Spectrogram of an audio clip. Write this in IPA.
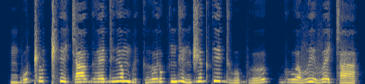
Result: m b o˩˥ ɡ͡ǁ ɵ˦ ǁʰ e˥˩ c a˦ ɐ̯ ɡʱ ɛ˦ dʱ ɪ˦ ɐ̯ m b e˨˩ k ɦ ɵ˦ ɾ ʊ˦ k n d ɪ˥˩ n d͡ʒ ə˦ d k e˦ dʱ ʊ˩˥ bʱ ɵ˩˥ | ɡʱ ʊ˨˩ ɐ̯ v e˥˩ v ɛ˥˩ c a˨˩

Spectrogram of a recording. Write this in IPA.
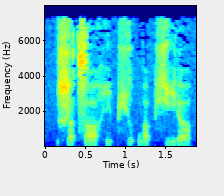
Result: ɕ ɒ t͡s ɒ h i p ç u ʔ w ɒ p ç i ɾʲ ɒ

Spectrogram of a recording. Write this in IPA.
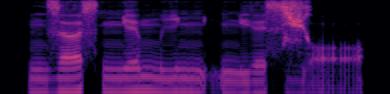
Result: n z ɜ s ɲ e m i ɲ ḭ ɲ j e s ʑ ɔ̰

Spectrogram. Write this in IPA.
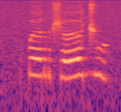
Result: p ɜː r ʃ ɜː d͡ʒ u

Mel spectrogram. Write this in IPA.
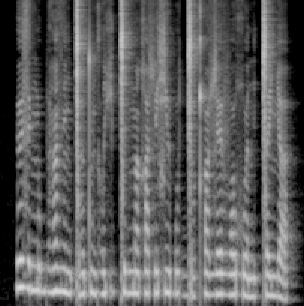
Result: ɘ z ɛ ŋ͡m ɘ bʱ ã z ẽ ɡ͡ǀ a tʷ ẽ ɡʱ ɔ ç e ǀ i ŋ͡m ã χ a ɬ ɨ ɕ ɨ ɓ o ɡ͡ǀ ɛ qʰ u ɮ ɛ v ɔ χʷ a n i ǀ ɛ ɲ a

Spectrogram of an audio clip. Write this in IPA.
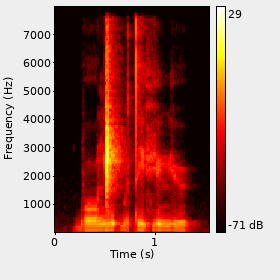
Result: b oː ŋ͡ǁ i ʔ b ɵ t i fʲ ʉ ɪ̯ mʲ ʉ

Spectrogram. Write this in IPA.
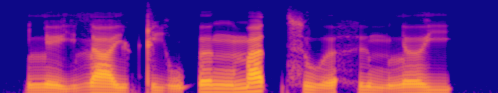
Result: l e˨˩˨ j l a˨˩ j ʈ i˨˩˨ w ʔ ə˧ ŋ m a˦˥ t̚ s u˨˩˨ ə̯ h ɨ˨˩ m l ə˧ j

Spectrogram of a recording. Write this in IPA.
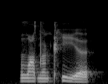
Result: ðˤ ɨ dˤ õ ʈʰ i ə̯

